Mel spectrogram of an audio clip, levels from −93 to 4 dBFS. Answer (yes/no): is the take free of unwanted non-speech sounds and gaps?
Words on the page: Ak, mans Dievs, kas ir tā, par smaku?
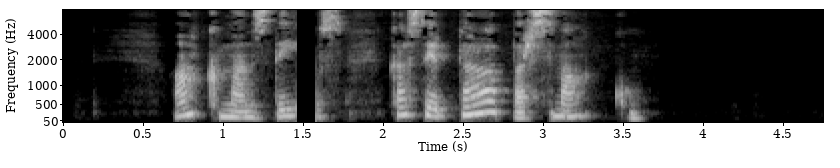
no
